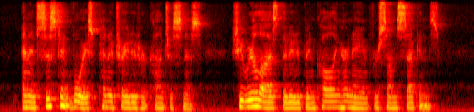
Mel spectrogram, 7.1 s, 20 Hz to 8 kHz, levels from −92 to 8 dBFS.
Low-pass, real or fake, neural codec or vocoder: 7.2 kHz; real; none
